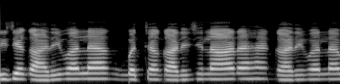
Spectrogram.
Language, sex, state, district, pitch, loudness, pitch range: Hindi, female, Delhi, New Delhi, 240 Hz, -15 LUFS, 220-250 Hz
